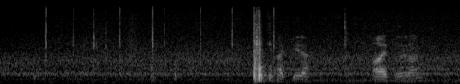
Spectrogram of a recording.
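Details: Honey bees from a hive struck by construction crews at an abandoned home being demolished in Mission, Texas, during a rescue and relocation. A diffuse, steady hum runs throughout, with sharp clicks, one loud knock and brief voices near the end.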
